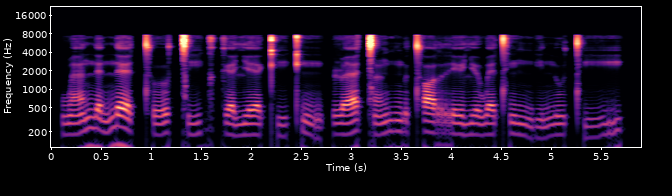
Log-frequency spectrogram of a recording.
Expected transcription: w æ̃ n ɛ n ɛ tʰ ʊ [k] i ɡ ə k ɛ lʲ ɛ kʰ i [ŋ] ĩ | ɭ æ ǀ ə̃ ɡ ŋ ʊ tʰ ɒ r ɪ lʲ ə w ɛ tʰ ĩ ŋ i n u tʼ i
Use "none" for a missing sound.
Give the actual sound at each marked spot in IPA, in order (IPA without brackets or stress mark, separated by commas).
ǀ, kʼ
